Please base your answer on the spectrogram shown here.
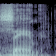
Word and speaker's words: salmon: to bhujette o--'s right they will pronounce the L in salmon they will and they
